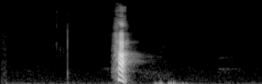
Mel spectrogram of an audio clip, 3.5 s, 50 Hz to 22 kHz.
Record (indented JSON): {
  "exhalation_length": "3.5 s",
  "exhalation_amplitude": 12852,
  "exhalation_signal_mean_std_ratio": 0.13,
  "survey_phase": "beta (2021-08-13 to 2022-03-07)",
  "age": "18-44",
  "gender": "Female",
  "wearing_mask": "No",
  "symptom_cough_any": true,
  "symptom_runny_or_blocked_nose": true,
  "symptom_change_to_sense_of_smell_or_taste": true,
  "symptom_loss_of_taste": true,
  "smoker_status": "Ex-smoker",
  "respiratory_condition_asthma": false,
  "respiratory_condition_other": false,
  "recruitment_source": "Test and Trace",
  "submission_delay": "2 days",
  "covid_test_result": "Positive",
  "covid_test_method": "RT-qPCR",
  "covid_ct_value": 21.7,
  "covid_ct_gene": "ORF1ab gene"
}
